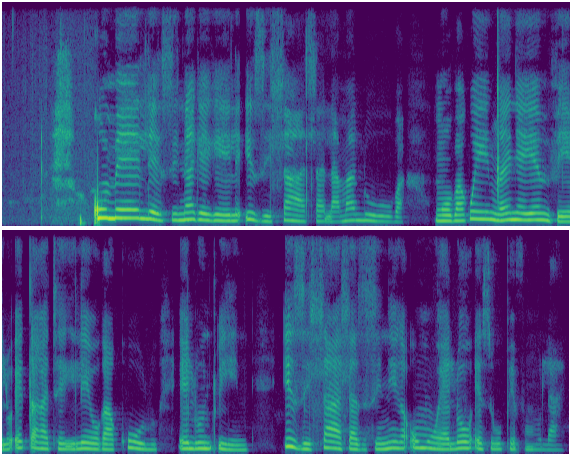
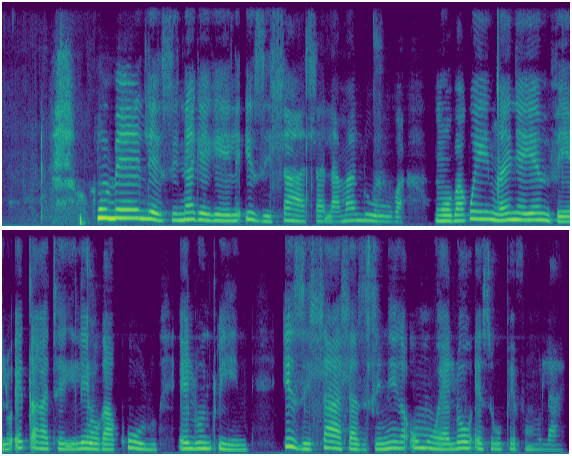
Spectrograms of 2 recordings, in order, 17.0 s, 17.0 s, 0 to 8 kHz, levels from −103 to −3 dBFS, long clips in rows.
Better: first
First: none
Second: noise reduction (neural mask model Resemble Enhance denoiser)

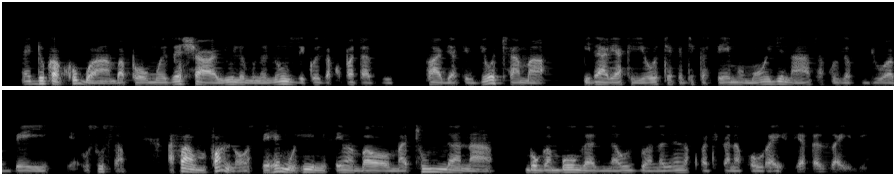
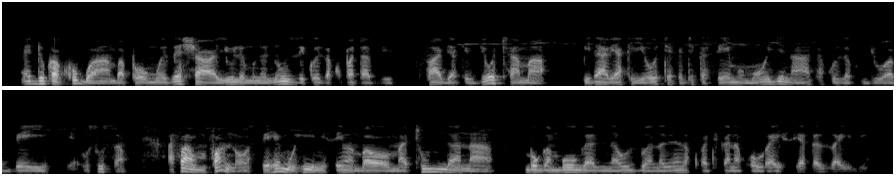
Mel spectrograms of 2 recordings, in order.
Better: second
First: noise reduction (neural mask model DeepFilterNet 3)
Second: none

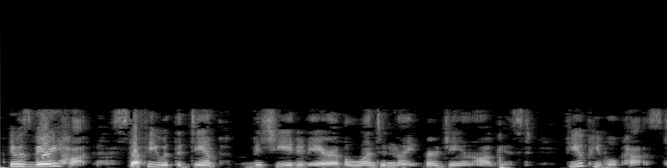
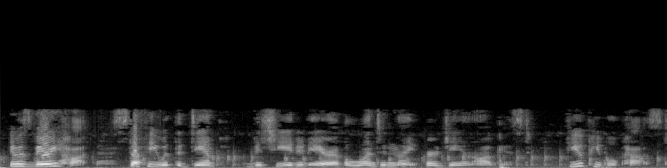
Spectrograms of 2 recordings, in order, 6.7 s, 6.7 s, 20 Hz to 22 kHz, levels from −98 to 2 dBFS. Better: first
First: none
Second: background sound (Frog); 20 dB below the speech

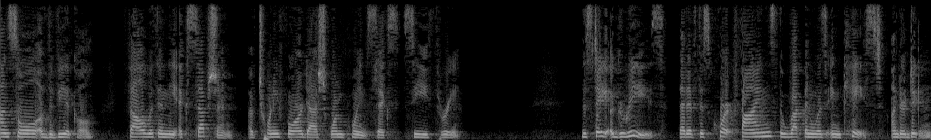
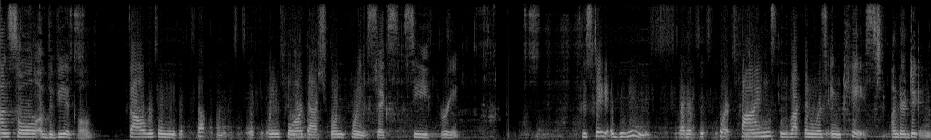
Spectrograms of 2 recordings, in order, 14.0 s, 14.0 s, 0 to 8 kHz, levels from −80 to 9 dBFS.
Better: first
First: none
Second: noise reduction (neural separator model SepFormer DNS4)

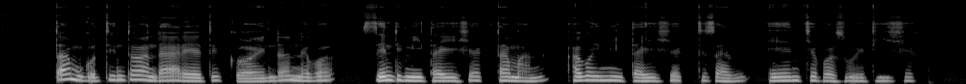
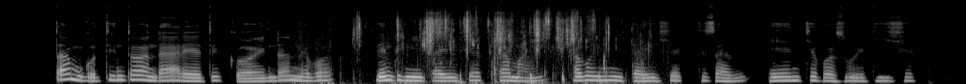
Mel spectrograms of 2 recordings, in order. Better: first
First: none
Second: noise reduction (neural mask model RNNoise)

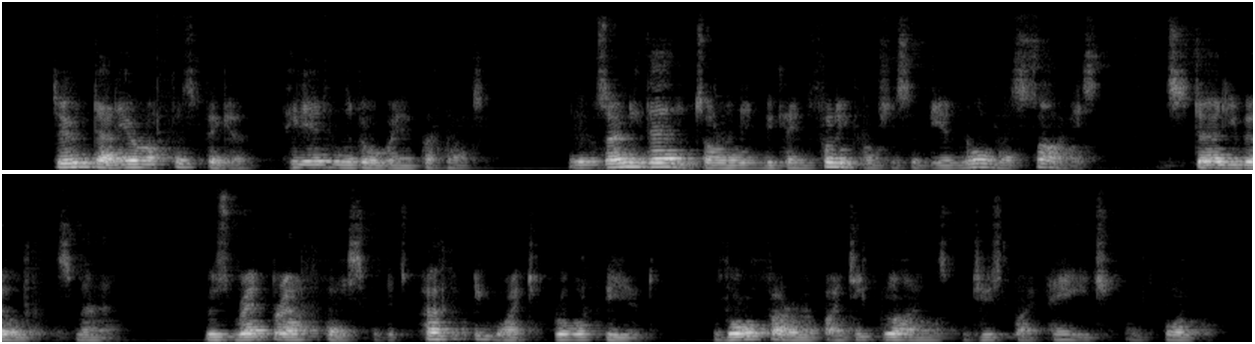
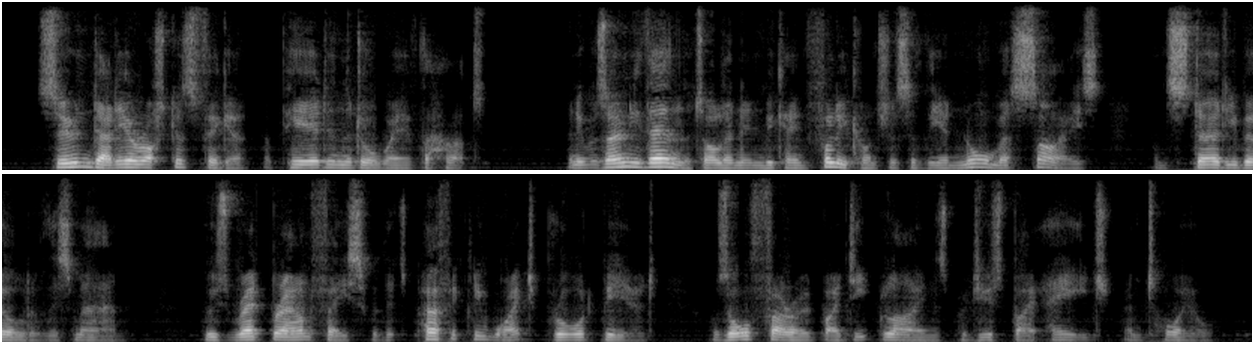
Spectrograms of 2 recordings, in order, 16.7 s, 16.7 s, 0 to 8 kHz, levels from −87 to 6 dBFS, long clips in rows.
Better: second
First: noise reduction (neural mask model DeepFilterNet 3)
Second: none

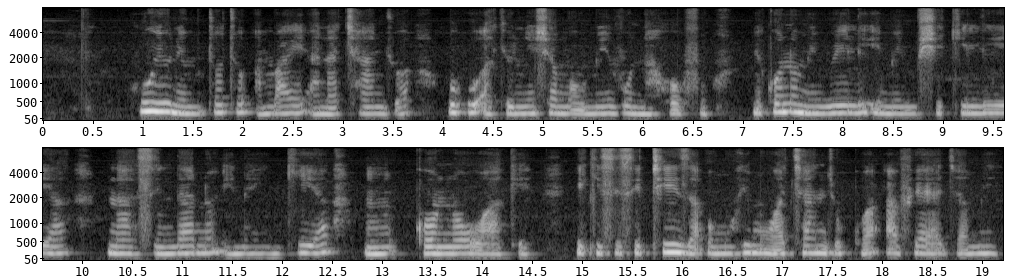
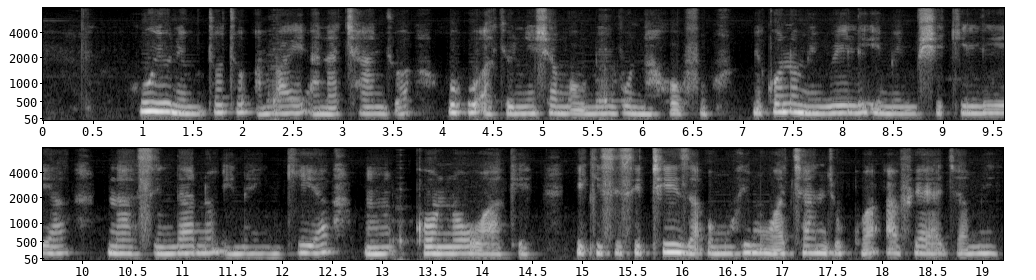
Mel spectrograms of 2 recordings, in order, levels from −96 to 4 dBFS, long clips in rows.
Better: first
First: none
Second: noise reduction (neural separator model SepFormer DNS4)

